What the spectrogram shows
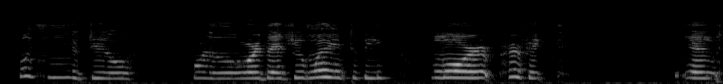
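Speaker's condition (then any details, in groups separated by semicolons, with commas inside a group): Cerebral palsy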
